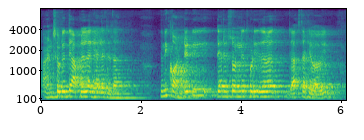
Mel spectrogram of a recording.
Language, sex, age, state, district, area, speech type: Marathi, male, 18-30, Maharashtra, Sangli, rural, spontaneous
